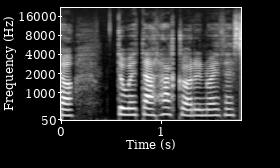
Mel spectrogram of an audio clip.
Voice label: "rhagor", Welsh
